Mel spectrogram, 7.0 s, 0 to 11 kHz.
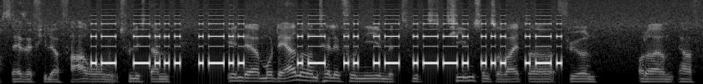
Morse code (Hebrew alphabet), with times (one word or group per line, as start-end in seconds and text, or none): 0.9-2.4 אבל
3.0-5.6 איאפשר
